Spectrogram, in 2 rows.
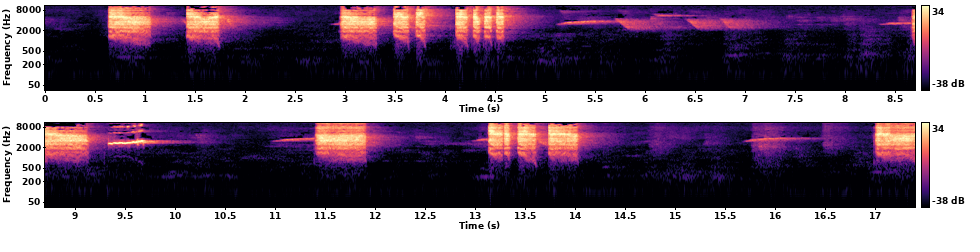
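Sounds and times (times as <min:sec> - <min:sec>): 
greater green leafbird rasping bursts and falling whistles: 0:00.6 - 0:02.0, 0:02.9 - 0:04.9, 0:08.4 - 0:09.9, 0:11.1 - 0:12.2, 0:13.0 - 0:14.3, 0:17.0 - 0:17.4.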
